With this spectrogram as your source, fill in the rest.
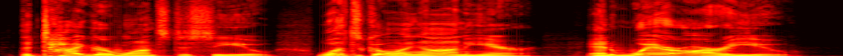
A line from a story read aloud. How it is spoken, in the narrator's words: Roger's boss, Todd, who yelled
